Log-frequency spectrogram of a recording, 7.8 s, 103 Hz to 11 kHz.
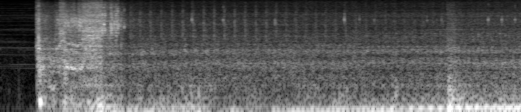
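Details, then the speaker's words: Ford 302 V8 race car started after oil change following a hard track day: it cranks and catches with a loud flare, then settles into an uneven, lumpy idle with an irregular beat; owner suspects a knock and a hurt engine, unconfirmed. "Okay, let's see how it sounds. See if she starts. Sounds pretty bad. I don't think it's happy."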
